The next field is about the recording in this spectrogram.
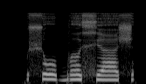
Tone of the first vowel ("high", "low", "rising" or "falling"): falling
